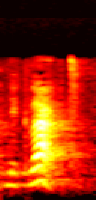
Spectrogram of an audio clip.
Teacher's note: Neglect, nhấn âm tiết thứ hai, neglect.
